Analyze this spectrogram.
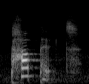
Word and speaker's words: puppet: say this very good puppet puppet with an accent in the first syllable okay puppet as if it were really with an a repeat very good now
